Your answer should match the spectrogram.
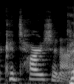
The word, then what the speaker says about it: Katarzyna: Is it Katarzyna or Katarzyna? – Katarzyna. I wrote the note that it's an emphasis in the last syllable. Katarzyna. So it's like Jenna, basically.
